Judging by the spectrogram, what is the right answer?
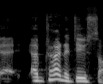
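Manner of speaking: mildly annoyed, irritated, shooing-off dismissive tone. Acting out a player brushing off defenders: imitating annoyed tone. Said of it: "he's literally, like, annoyed with them".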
